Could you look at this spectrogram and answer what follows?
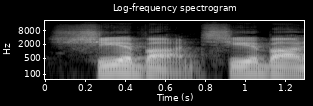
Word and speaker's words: Siobhan: I know it's like a name that like has a common pronunciation, but doesn't like look right spelling. Siobhan Bernadette? Shiaban is it, but no, last name it's Haugh.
